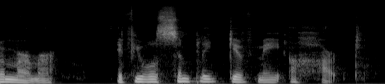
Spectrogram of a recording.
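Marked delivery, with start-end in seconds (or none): none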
